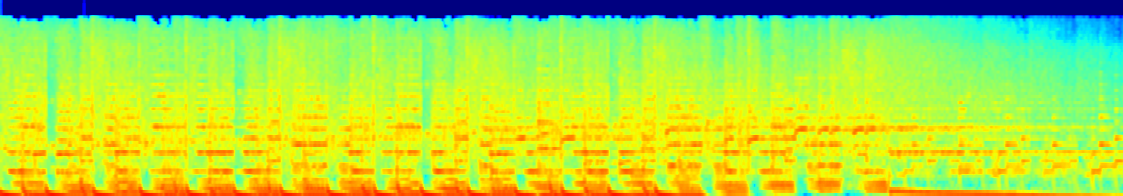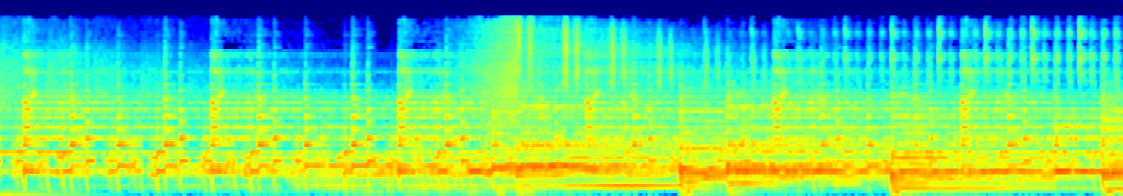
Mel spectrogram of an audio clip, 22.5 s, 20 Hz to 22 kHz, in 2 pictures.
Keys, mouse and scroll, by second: 0.4 click, 2.0 click, 3.6 click, 4.9-5.6 typing, 6.5 Return, 7.5-8.6 middle drag, 9.6-10.7 drag, 11.2-11.8 typing, 12.7 Return, 13.6 Escape, 15.2-16.4 drag, 16.6-17.7 drag, 17.8-18.4 typing, 19.3 Return, 20.1 Escape, 21.8-22.4 drag.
